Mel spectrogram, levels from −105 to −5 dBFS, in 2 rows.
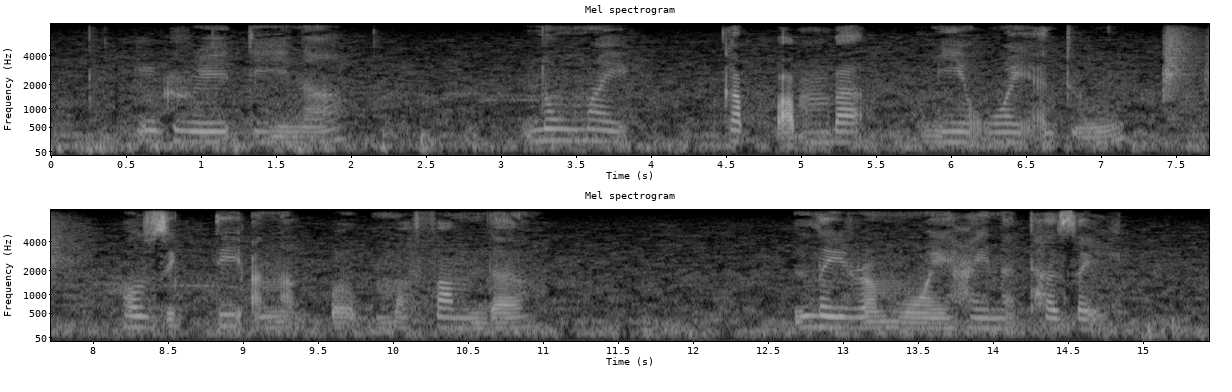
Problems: constant background noise, low volume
